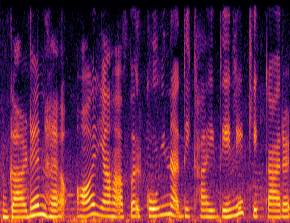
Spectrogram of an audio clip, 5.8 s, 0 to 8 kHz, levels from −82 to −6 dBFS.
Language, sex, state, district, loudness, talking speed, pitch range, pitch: Hindi, female, Bihar, Kaimur, -14 LUFS, 115 wpm, 235-285 Hz, 250 Hz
